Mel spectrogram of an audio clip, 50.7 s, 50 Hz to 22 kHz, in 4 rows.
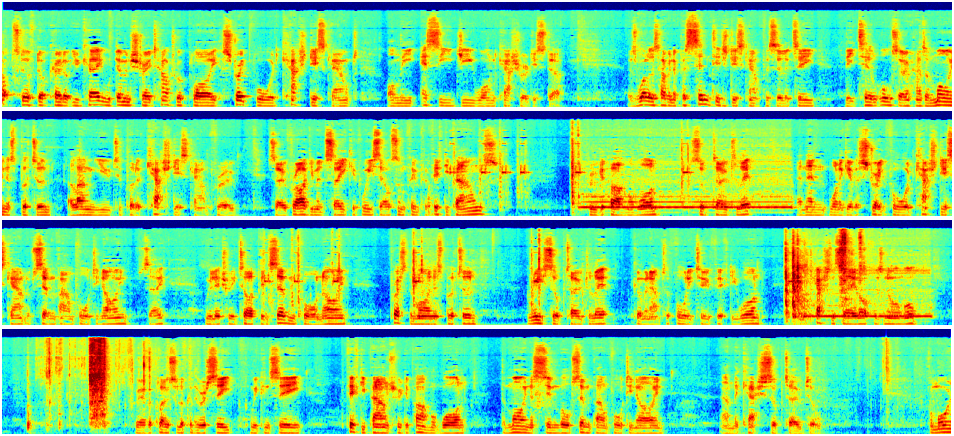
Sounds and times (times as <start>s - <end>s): Speech: 0.0s - 7.6s, 8.3s - 19.4s, 20.4s - 37.8s, 39.8s - 49.3s, 50.3s - 50.6s
Cash register: 20.3s - 23.3s, 30.8s - 31.2s, 35.8s - 37.8s.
